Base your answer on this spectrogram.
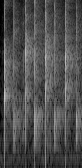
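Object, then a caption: Plastic paint dropper bottle with a steel ball bearing inside. A plastic paint dropper bottle of skeletal bone paint is shaken after a steel ball bearing has been dropped inside. The bearing rattles against the bottle as it mixes the paint, giving nine quick, bright clicks in a steady rhythm. The clicks are mostly high in pitch with very short decay.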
